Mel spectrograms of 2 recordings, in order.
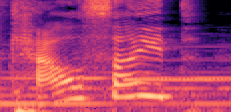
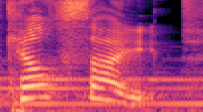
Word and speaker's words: calcite: another amethyst geo wait calcite is spelled with a c and an it's calcite i thought it was a kill site no what what it's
